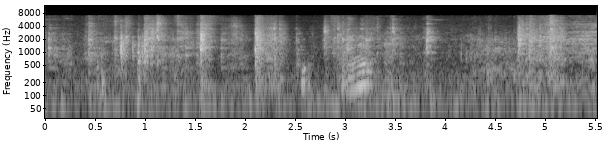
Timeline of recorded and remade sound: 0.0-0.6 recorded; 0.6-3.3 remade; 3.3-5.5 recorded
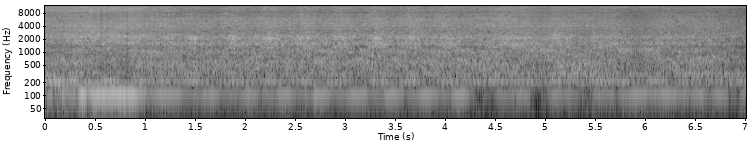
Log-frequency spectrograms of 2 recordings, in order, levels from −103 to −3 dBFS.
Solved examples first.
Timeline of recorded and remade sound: 0.0-0.5 recorded; 0.5-1.0 remade; 1.0-4.7 recorded; 4.7-5.7 remade; 5.7-7.0 recorded

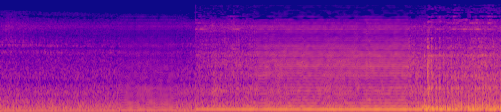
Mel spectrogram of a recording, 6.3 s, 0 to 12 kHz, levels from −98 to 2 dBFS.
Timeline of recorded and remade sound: 0.0-1.5 recorded; 1.5-2.2 remade; 2.2-3.2 recorded; 3.2-5.1 remade; 5.1-6.3 recorded

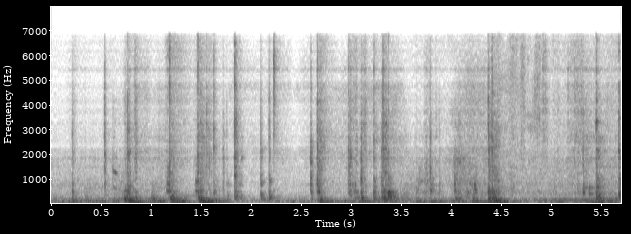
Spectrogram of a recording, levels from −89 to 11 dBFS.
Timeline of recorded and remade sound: 0.0-4.4 remade; 4.4-4.9 recorded; 4.9-5.7 remade

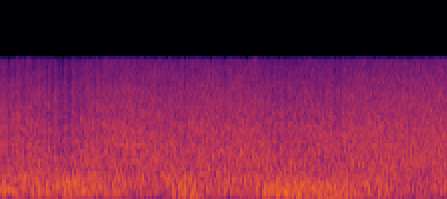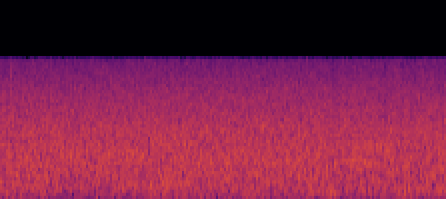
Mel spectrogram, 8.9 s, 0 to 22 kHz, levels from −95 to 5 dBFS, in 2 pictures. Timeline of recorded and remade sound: 0.0-1.7 remade; 1.7-7.7 recorded; 7.7-8.9 remade

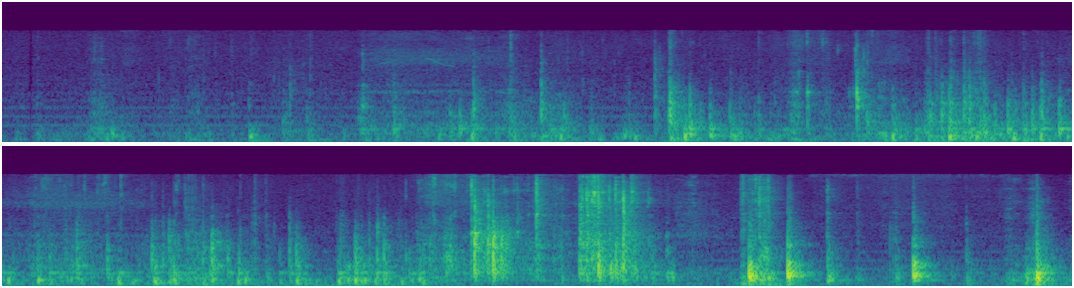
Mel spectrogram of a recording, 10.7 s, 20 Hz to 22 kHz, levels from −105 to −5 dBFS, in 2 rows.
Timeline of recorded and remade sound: 0.0-2.1 remade; 2.1-3.5 recorded; 3.5-4.4 remade; 4.4-8.5 recorded; 8.5-9.8 remade; 9.8-10.7 recorded

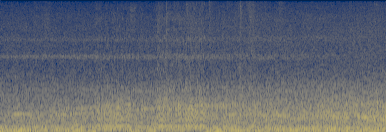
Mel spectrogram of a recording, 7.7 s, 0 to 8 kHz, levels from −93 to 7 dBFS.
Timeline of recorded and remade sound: 0.0-1.9 recorded; 1.9-2.6 remade; 2.6-3.1 recorded; 3.1-4.1 remade; 4.1-7.7 recorded

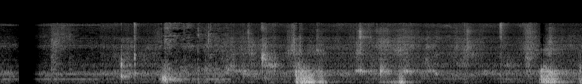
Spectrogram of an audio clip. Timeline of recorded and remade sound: 0.0-1.0 recorded; 1.0-1.6 remade; 1.6-2.3 recorded; 2.3-5.8 remade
